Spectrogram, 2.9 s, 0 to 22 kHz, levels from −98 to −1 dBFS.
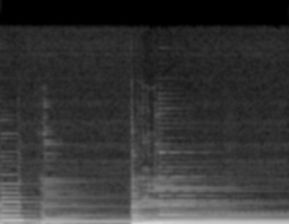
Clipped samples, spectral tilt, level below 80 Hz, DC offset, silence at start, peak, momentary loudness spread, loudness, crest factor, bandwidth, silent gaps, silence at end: under 0.1%; -8.5 dB/octave; -46 dBFS; under 0.1%; 0 s; -8 dBFS; 13 LU; -23 LUFS; 14 dB; 10.5 kHz; none; 0 s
